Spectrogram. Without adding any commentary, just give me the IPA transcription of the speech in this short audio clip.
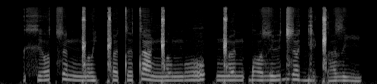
xʲ ɔ t͡s œ n ŋ͡ǁ o j ǁ œ t ə t a ŋ͡ǁ o ŋ o | ŋ͡ǁ œ n ɓ ɔ z y d͡z œ ɡʲ œ ɡ͡ǁ a z i

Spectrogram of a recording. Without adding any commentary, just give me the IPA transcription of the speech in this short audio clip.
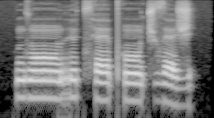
n z õː r ʉ t͡sʰ ɛː pʰ õː t͡ʃ z ɛ ʒ

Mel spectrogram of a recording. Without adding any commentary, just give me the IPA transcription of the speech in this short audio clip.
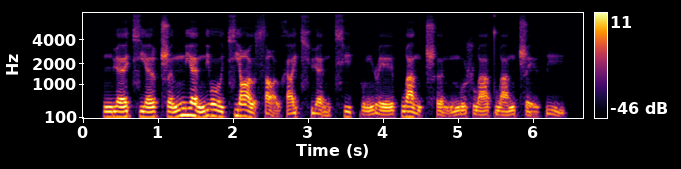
n̪ ɥ ɛ˧˥ t͡ɕ j ɛ˧˥ ʈ͡ʂ ə˧˥ n m j ɛ˥˧ n̪ j o˥˧ ʊ̯ t͡ɕ j ɑ˥˩ ʊ̯ s ɑ̰˨˩ ʊ̯ x a˦ ɪ̯ t͡ɕʰ ɥ ɛ̰˨˩ n t͡ɕʰ i˥˩ k ʊ˧˥ ŋ ɻ e˧˥ ɪ̯ p w a˥˩ n ʈ͡ʂʰ ə̰˨˩ n n̪ u˧˥ ʂ w ä˧˥ t̪ w a˧˥ n ʈ͡ʂ ḛ˨˩ ɪ̯ p i˥˩

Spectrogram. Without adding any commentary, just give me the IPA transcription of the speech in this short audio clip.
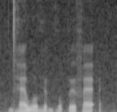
dʱ æ w o ɦ ø bʱ o p ø f æ ʔ

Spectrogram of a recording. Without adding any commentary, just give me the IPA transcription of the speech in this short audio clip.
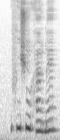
f i˦ ʃ ũ˦˨ h ã˨ ɡ͡b ɛ̃˨˦

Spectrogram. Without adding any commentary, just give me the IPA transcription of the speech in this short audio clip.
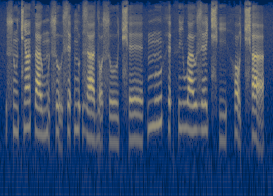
sʰ ũ˨ t͡ɕ ã˦ θ a˨ ʊ̯ m ũ˦˨ s o̰˦˨ ʊ̯ sʰ ɛ˦ ʔ ŋ ʊ˦ ʔ z ä˨ d ɔ̰˦˨ s o˨ ʊ̯ t͡ɕʰ ɛ˦ | m ũ˦ h ɛ˦ ʔ θ i˦ w a˦ ʊ̯ z ɛ˦ t͡ɕʰ i˨ h ɔ̰˦˨ t͡ɕʰ ä̰˦˨

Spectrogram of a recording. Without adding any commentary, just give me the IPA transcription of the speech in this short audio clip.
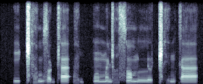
i˧ ǁʰ a̤˥˨ m zˤ ɵ˨˩ ɖ ʈʰ a˥˨ ʔ a̤˥˨ ɖ pː õ˧ m ɐ̃˧ ɖ e̤˧ sˤ õ˥˨ m lː ɵ˨˩ ǁʰ e̤˧ m k a˧

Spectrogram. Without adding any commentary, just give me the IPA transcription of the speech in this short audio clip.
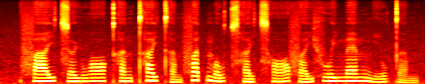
f aː˨˧ j t͡s ɵ˨ ɥ w ɔː˧ kʰ ɐ˧ n t̪ʰ ɐ˥ j t̪ʰ ɐ˨˩ m f ɐ˥ t̚ m o˨˥ w t͡sʰ ɐ˨ j t͡sʰ ɔː˨˥ f ɐ˨˥ j f uː˥ j m ɛː˥ m ŋ iː˨˥ w t̪ ɐ˨˩ m

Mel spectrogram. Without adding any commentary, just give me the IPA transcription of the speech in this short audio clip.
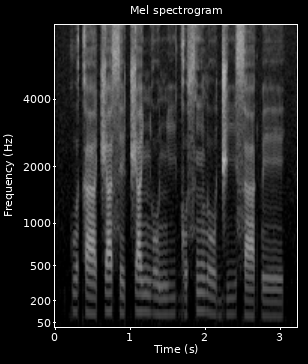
kʷ a˧ k aː˨ t͡ʃ a˦ s e˨ t͡ʃ a˦ ɲ oː˨ ɲ iː˨ ɡ o˨ s ĩ˦ l oː˨ d͡ʒ iː˨ s aː˨ k͡p eː˨

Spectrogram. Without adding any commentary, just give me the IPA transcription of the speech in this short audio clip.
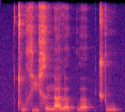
tʼ u˨ x i˦˨ x ə˨ n a˨ l ʌ˨ kʷ ʌ˨ | t͡ʃʼ u˨

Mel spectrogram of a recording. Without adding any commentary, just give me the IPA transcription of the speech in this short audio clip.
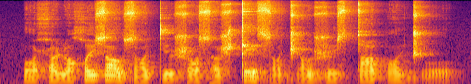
o˧ ħ ɔ˧ ɳ ɔ˧ χ y˥ z ɒ˥˩ u̯ z ɒ˩ y̯ t̪ y˥˩ ʂ ɔ˥ z ɒ˩˥ ʂ ʈ e˥˩ z ɒ˩ d͡ʒ ɒ˩˥ u̯ ʐ y˥˩ s tˤ o˥ u̯ b ɔ˧ y̯ d͡ʒ o˩

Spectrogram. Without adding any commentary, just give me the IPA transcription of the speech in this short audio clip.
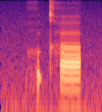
h ʊ˦ ʔ kʰ ä˨

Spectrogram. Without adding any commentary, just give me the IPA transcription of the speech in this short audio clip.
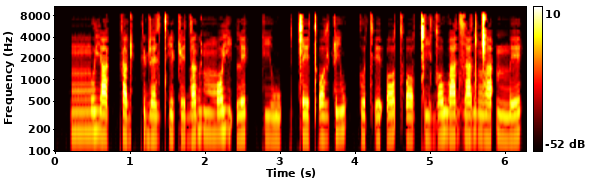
mː ʊ˨˥ j a˨˩ kː a˨˩ ɖ kː ɪ˨˩ ɖ ɛ˨˩ z tʼ i˨˩ ʈ ɪ˨˩ d a˨˥ ɖ mː ɔ˨˥ j i˨˩ ʔ l e˨˥ kː i˨˩ w | ǀ e˨˩ tʼ ɔ˨˩ z ʈ i˨˥ w kː ʊ˨˩ tʼ ɪ˨˩ ʔ ɔ˨˥ tʼ ɔ˨˩ ǀ i˨˩ d ɔ˨˥ w a˨˥ d z a˨˥ d ŋ͡ǁ a˨˥ ʔ mː e˨˥

